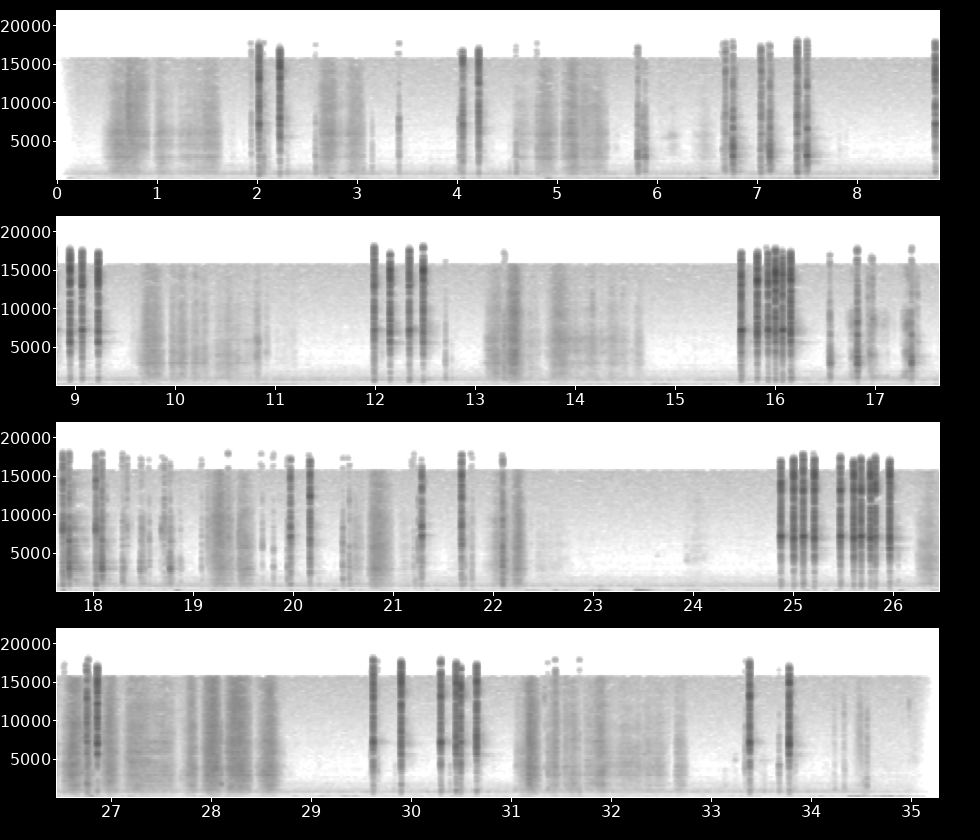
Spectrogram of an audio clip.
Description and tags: Me moving and clicking my mouse.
